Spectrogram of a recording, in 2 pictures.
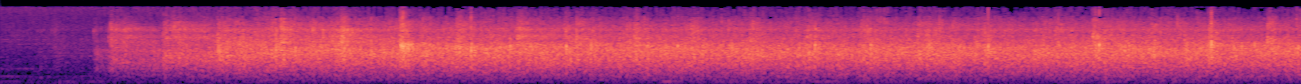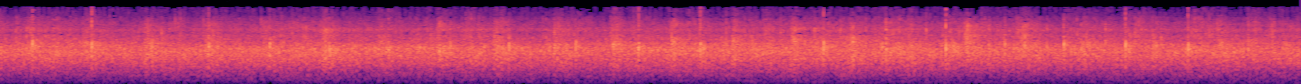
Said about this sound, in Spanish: no quiero cortar los aplausos, que son muy merecidos. Entregan el premio el hermano mayor de la cofradía y las representantes del Ayuntamiento de Valladolid, cuando quieran.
